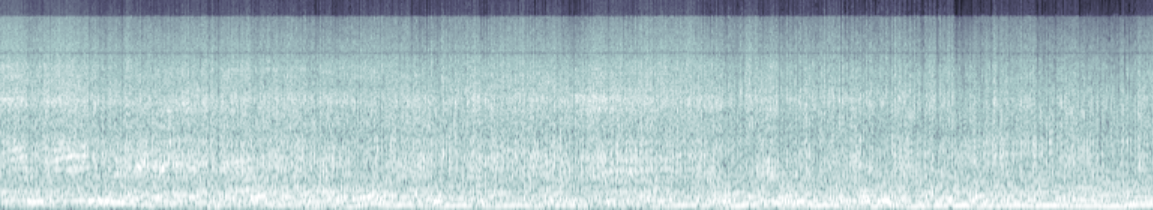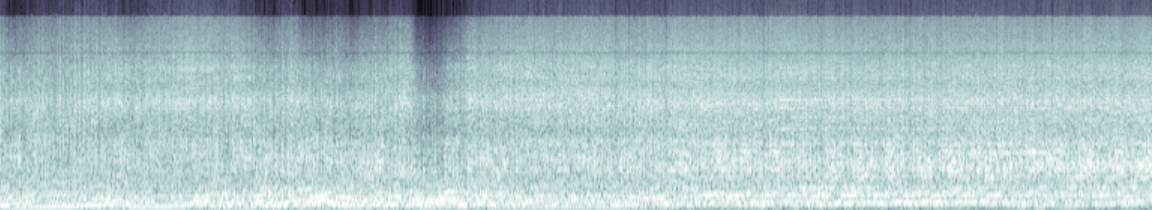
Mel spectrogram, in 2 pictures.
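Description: Several demolition derby cars' engines revving at once, their pitches rising and falling over one another, under a loud, steady wash of noise.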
